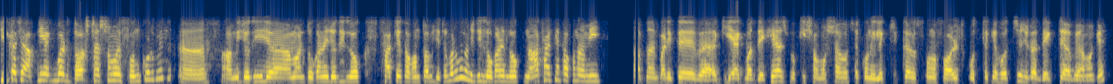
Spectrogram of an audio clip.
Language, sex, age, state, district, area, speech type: Bengali, male, 45-60, West Bengal, Darjeeling, rural, conversation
